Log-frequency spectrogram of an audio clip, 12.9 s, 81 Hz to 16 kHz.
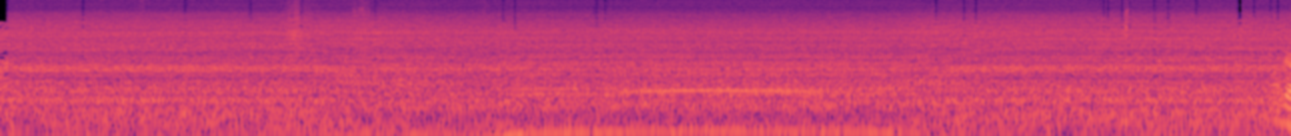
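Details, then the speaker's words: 1992 Mercedes-Benz 300E W124 idling on a hot day (about 94°F) during a cooling-fan test, with the blower motor on high speed; steady, even roar over a quiet idle. Owner suspects it may need a new resistor. Loud blower on high. "the blower motor just needs maybe a new resistor or something"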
